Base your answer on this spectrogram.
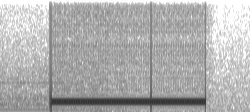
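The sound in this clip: A telephone dial tone sounds as a call is being placed: one steady, mid-pitched electronic tone lasting about a second and a half, alone over faint background hiss.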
